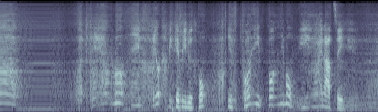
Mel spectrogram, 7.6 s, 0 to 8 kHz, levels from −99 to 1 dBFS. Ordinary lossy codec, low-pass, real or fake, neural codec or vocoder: none; 7.2 kHz; fake; codec, 16 kHz, about 1 kbps, DyCAST, with the encoder's durations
